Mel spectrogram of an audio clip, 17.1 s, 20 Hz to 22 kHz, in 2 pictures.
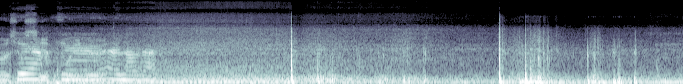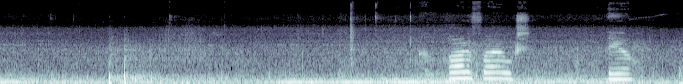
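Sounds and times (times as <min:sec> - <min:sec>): low hum: 0:00.0 - 0:17.0
fireworks bangs: 0:00.4 - 0:17.0
small firework pops: 0:06.2 - 0:08.3, 0:09.1 - 0:11.4.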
